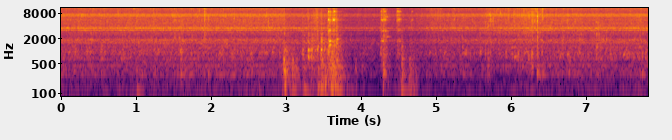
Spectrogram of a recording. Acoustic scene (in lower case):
kitchen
